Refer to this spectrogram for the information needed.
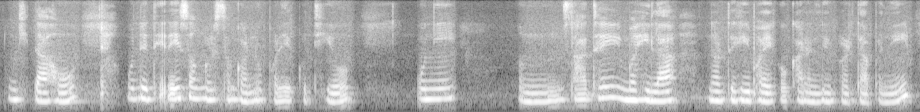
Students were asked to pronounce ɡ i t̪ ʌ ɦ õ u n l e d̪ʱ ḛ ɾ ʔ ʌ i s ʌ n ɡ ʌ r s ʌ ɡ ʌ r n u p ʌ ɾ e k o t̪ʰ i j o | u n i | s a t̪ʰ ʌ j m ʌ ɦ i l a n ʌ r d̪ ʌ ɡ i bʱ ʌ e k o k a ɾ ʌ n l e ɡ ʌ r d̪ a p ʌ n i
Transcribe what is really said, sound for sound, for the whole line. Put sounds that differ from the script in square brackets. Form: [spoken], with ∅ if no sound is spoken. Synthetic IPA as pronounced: ɡ i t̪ [a] ɦ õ u n l e d̪ʱ ḛ ɾ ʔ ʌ [j] s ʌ [ŋ] ɡ ʌ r s ʌ ɡ ʌ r n u p ʌ ɾ e k o t̪ʰ i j o | u n i | s a t̪ʰ ʌ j m ʌ ɦ i l a n ʌ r d̪ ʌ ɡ i bʱ ʌ e k o k a ɾ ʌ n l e ɡ ʌ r d̪ a p ʌ n i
